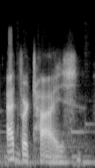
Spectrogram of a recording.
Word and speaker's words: advertise: Okay, so first we have advertise. So the stressed syllable is the highest syllable. It's the highest tune or pitch within the word.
